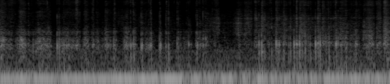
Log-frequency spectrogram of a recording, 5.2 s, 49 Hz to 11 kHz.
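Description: Fingertips and nails rapidly tap and scratch the stiff cardboard cover of a yellow spiral-bound Strathmore sketchbook, about A4 size, held flat and close to the camera inside a car. Quick, uneven dry scrapes and soft taps run continuously over a steady low hum around 94 Hz.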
